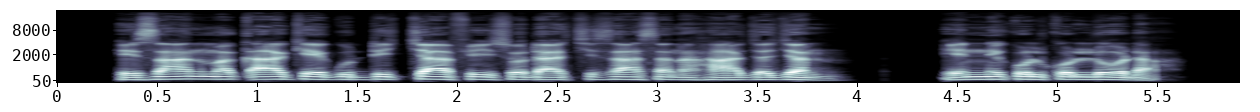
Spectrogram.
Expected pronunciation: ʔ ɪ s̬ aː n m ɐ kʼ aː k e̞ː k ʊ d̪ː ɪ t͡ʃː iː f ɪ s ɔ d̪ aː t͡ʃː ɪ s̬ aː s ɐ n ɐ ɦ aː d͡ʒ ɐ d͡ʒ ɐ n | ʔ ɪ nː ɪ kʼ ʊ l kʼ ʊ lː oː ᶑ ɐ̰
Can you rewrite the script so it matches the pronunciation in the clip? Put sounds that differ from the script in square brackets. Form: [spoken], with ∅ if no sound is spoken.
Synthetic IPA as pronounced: ʔ ɪ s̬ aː n m ɐ kʼ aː k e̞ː [ɡ] ʊ d̪ː ɪ t͡ʃː [aː] f ɪ s ɔ d̪ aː t͡ʃː ɪ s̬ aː s ɐ n ɐ ɦ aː d͡ʒ ɐ d͡ʒ ɐ n | ʔ ɪ nː ɪ kʼ ʊ l kʼ ʊ lː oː ᶑ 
